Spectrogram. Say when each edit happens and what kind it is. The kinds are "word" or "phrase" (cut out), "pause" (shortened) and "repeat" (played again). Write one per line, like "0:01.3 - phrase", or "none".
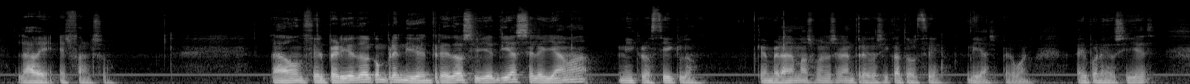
none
